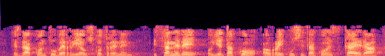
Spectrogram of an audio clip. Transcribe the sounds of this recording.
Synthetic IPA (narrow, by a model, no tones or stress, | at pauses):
e̞zd̪ako̞nt̪uβe̞riawsko̞t̪ɾe̞ne̞n | isane̞ɾe̞o̞je̞t̪ako̞awreikusit̪ako̞e̞skae̞ɾa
